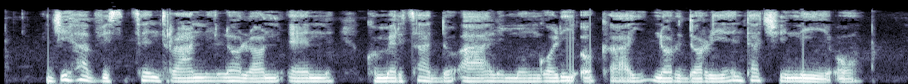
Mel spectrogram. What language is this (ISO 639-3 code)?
epo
